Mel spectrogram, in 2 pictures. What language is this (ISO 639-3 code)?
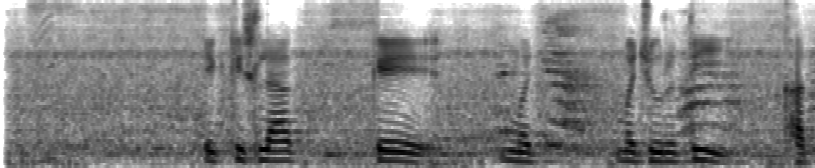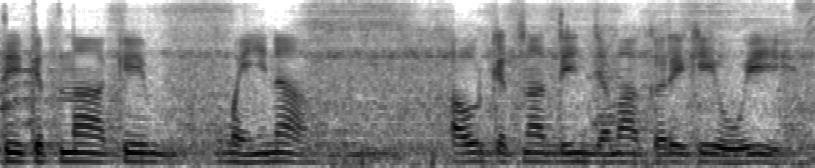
bho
